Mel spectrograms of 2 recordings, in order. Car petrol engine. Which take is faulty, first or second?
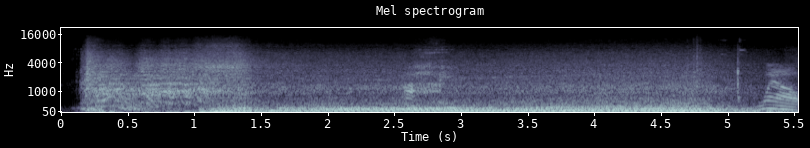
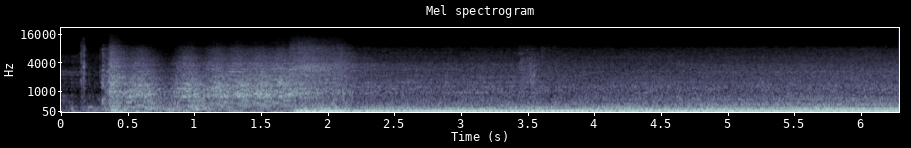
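first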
